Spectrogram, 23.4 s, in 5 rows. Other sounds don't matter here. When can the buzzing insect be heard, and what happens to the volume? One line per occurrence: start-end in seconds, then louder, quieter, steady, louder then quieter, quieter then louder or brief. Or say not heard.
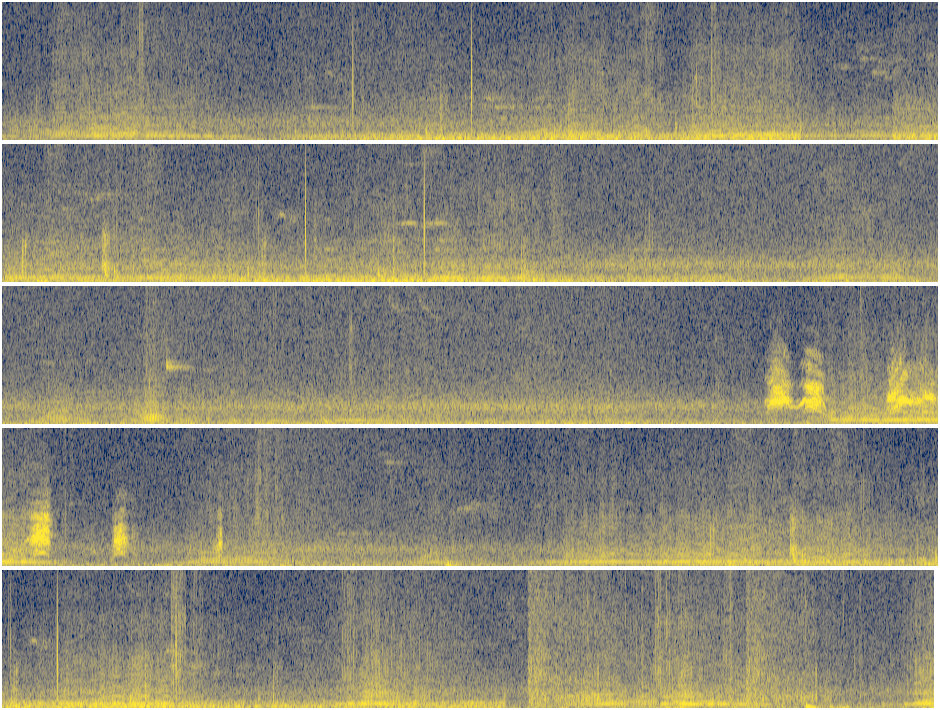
0.0-23.3 steady.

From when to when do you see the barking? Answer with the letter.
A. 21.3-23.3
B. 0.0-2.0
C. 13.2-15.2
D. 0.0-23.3
C.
